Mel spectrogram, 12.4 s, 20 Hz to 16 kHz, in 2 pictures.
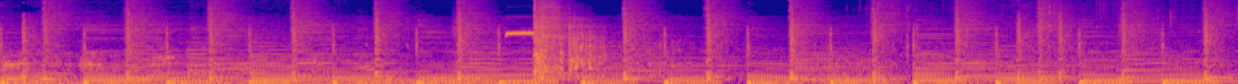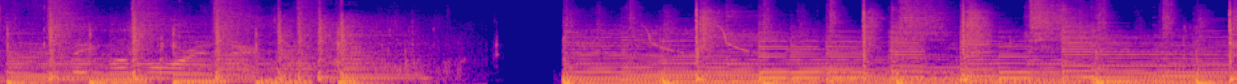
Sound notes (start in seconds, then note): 0.1 Belle panting; 2.5 whistle blows; 2.6 gun fires; 3.9 fast-paced country music continues; 9.4 gentle guitar music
